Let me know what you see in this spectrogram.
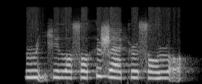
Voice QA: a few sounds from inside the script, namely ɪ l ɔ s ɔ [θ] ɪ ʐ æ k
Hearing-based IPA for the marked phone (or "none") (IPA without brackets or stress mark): θ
